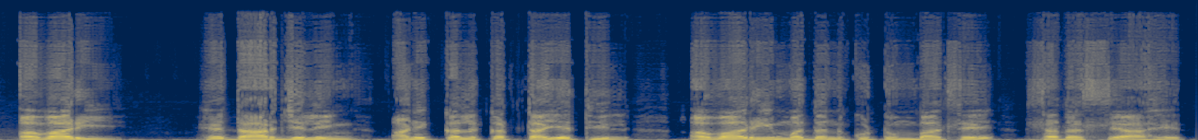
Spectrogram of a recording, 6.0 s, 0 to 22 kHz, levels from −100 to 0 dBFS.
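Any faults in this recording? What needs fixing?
The speech carries Opus compression damage throughout the clip. Voiced sounds come across rough and grainy, with a noisy, fizzing texture rather than MP3-style swirl, and the damage is plainly audible. The likely cause is Opus in its music (CELT) mode at a rate that fits about 16 kbps. With too few bits, bands are filled with folded or noise-like energy instead of being left empty. On a spectrogram the band stays full up to about 20.2 kHz with few holes, but harmonics look speckled and smeared rather than forming clean lines. The waveform envelope looks ordinary. To prevent this, encode at a noticeably higher Opus bitrate, or keep an uncompressed master and compress only once for delivery.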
